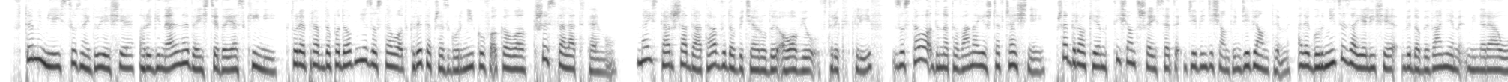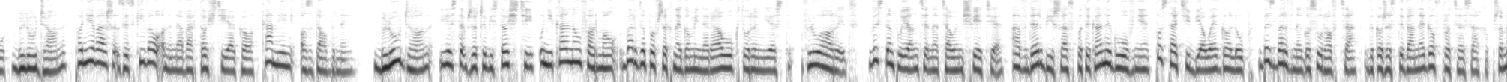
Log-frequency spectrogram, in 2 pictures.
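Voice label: audioguide cavern, Polish; treak cliff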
